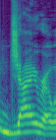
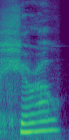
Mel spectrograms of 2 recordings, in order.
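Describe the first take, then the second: First: It is said with a plain English pronunciation. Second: It is said with an exaggerated foreign pronunciation. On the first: The speaker's everyday way of saying it. The speaker calls it right. "I'll say gyro if other people say it" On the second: The speaker is mocking a pretentious way of saying it. The speaker calls it wrong. "I don't want to be like a"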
